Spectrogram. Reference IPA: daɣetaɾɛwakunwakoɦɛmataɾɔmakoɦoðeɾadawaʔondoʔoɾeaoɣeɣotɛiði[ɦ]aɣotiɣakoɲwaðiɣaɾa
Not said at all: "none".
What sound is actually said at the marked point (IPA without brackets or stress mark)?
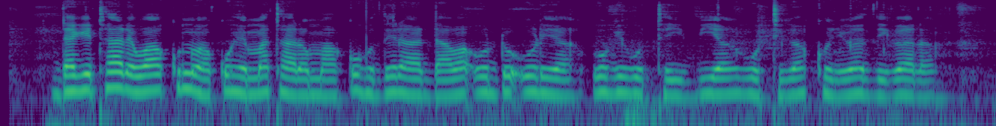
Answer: none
